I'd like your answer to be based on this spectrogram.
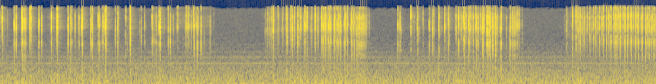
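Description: Long fingernails rub and strum along the teeth of a black plastic comb held upright against a microphone. The result is bursts of bright, crisp ticking and scratchy rasps separated by short quiet gaps, with a faint steady hum underneath.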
